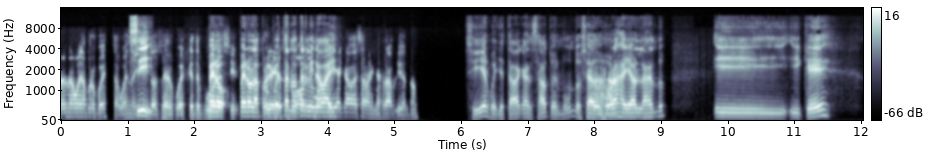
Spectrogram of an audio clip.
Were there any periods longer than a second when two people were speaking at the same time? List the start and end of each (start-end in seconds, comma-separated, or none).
2.2-4.2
